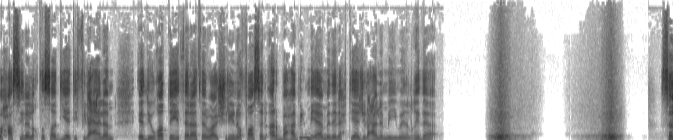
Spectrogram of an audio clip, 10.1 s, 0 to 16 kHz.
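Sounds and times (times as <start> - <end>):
transition whoosh: 7.4 - 8.0, 8.7 - 9.4.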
